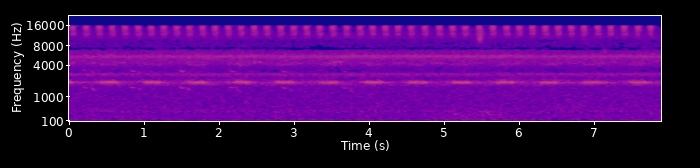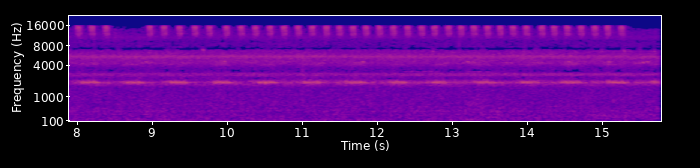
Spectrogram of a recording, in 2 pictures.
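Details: Cricket chirps in the evening air around a deck where a chihuahua puppy rests; crisp high notes repeat rhythmically about twice a second, accompanied by a faint fast-pulsing higher trill and gentle low ambient noise.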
